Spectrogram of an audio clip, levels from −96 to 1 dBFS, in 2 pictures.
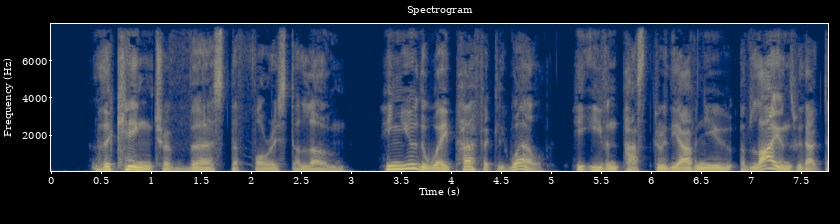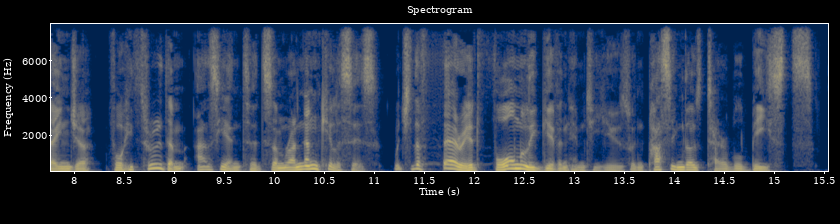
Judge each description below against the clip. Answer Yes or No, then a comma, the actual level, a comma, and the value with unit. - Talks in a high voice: No, low, 120 Hz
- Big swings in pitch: Yes, wide, 6.0 semitones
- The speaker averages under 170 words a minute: No, average, 175 wpm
